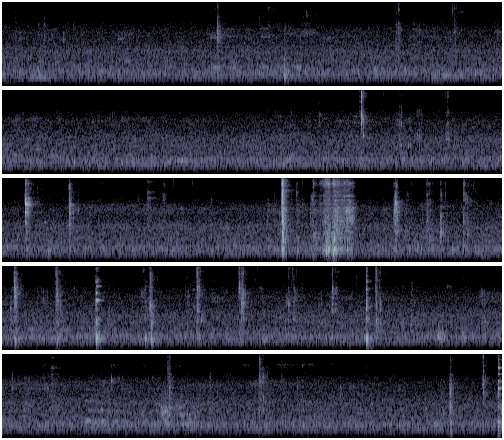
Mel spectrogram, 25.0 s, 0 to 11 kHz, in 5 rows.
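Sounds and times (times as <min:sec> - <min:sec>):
close-miked chewing: 0:08.2 - 0:11.8, 0:12.7 - 0:23.7.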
